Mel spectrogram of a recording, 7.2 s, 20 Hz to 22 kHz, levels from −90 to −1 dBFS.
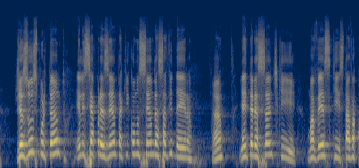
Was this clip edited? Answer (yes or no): no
